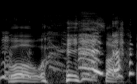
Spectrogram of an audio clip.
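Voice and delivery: high, slow, drawn-out wow with a laugh; a delighted, laughing wow at the blunt answer; amused surprise. Real, not acted. Host laughs in surprise at guest's one-word answer, drawn-out amused wow.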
